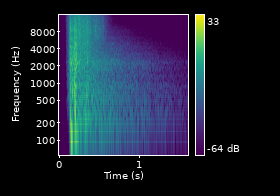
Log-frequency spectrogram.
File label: Ram Step Run Grass; Animals; DE; Warframe; Quests; Duviri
